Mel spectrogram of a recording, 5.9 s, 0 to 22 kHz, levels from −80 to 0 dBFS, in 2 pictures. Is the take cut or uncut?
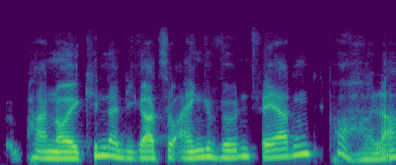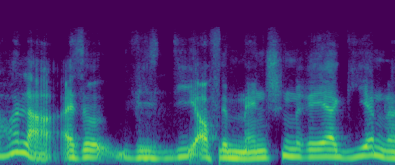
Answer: cut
